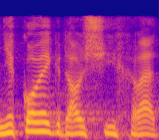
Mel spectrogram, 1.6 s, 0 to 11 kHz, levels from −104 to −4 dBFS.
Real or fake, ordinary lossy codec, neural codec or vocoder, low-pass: real; AAC, 48 kbps; none; 7.2 kHz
